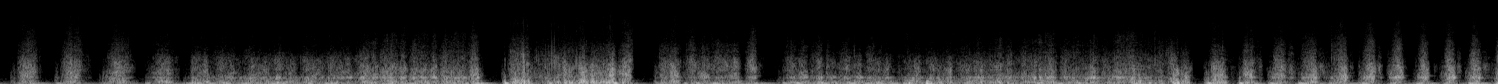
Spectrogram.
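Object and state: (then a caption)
Foam microphone windscreen being scratched. Both hands scratch the sides and top of a black foam windscreen on a condenser microphone with short fingernails. The result is a deep, boomy, low-heavy rustling and thumping. Quick rhythmic bursts at the start and end frame a denser stretch of continuous scratching in the middle.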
